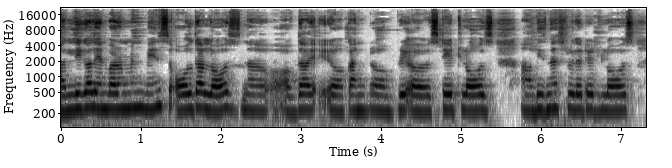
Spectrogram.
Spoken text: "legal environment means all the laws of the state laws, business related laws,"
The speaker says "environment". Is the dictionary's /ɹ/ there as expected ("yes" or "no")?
yes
